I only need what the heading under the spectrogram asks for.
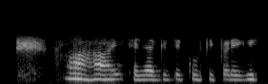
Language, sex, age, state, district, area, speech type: Urdu, female, 18-30, Uttar Pradesh, Mirzapur, rural, conversation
